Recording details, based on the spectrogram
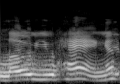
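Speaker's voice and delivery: put-on American accent. Speaker shows how their husband's chinese name sounds in an american accent. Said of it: "if you say it in an American accent".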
